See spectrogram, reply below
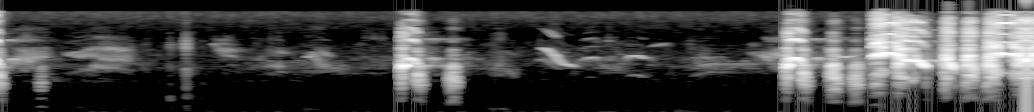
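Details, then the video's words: Grey francolin, called desi teetar, voice used to lure birds when hunting: scattered sharp notes and a short burst early on, then a loud, rapid, grating series of repeated squawky notes closing the recording. "Shkar wali Awaz #Dasi gory jangle tetra ke Awaz #Dasi tetar ke voice"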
